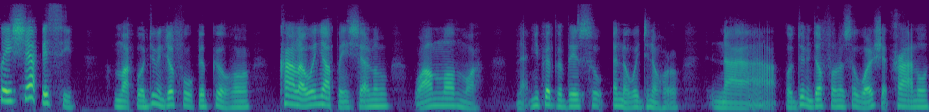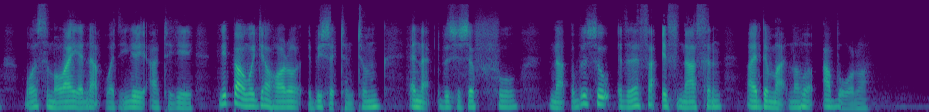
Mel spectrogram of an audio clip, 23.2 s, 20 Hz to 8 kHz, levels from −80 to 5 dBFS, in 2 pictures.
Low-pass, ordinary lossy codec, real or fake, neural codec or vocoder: 7.2 kHz; AAC, 32 kbps; fake; codec, 16 kHz, 0.5 kbps, FunCodec, trained on LibriTTS, 25 frames a second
